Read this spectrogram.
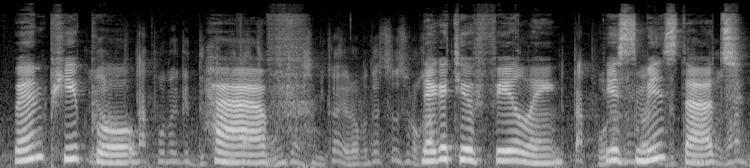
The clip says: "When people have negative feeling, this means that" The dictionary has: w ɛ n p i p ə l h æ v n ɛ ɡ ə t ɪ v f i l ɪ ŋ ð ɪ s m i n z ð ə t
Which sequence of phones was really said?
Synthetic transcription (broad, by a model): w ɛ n p i p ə l h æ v n ɛ ɡ ə t ɪ v f i l ɪ ŋ ð ɪ s m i n s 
